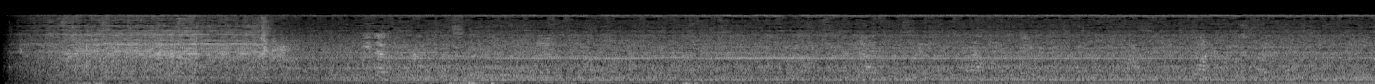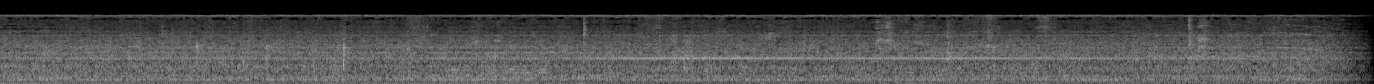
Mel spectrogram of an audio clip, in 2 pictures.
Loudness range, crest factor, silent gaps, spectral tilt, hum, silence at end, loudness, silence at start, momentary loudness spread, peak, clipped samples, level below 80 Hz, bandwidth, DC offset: 4 LU; 20 dB; none; -2 dB/octave; none; 0 s; -24 LUFS; 0.05 s; 6 LU; -6 dBFS; under 0.1%; -46 dBFS; 11 kHz; under 0.1%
